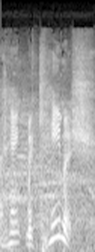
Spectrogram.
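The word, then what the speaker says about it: McCamish: how you play and I actually mispronounced that it's the Hank Mish Pavilion this is actually the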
